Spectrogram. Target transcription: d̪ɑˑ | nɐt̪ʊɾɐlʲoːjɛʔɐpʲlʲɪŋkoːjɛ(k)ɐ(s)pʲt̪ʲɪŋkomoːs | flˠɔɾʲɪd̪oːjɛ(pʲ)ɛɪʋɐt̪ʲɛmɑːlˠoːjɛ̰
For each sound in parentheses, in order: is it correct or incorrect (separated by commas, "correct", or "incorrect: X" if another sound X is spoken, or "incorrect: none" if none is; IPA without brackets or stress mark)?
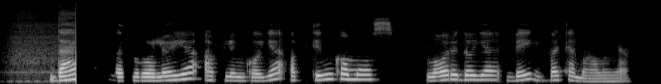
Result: incorrect: ʔ, incorrect: none, incorrect: bʲ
